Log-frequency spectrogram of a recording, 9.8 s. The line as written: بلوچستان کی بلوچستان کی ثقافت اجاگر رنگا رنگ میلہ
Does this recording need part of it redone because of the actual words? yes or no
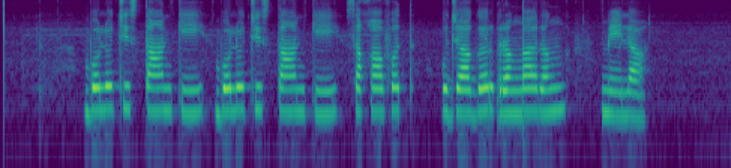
no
